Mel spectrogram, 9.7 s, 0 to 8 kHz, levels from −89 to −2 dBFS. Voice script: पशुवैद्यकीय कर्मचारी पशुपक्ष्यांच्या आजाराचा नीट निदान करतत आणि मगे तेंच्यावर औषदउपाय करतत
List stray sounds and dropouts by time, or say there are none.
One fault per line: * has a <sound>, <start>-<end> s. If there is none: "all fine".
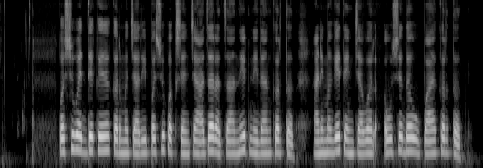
all fine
